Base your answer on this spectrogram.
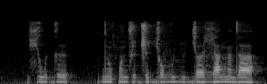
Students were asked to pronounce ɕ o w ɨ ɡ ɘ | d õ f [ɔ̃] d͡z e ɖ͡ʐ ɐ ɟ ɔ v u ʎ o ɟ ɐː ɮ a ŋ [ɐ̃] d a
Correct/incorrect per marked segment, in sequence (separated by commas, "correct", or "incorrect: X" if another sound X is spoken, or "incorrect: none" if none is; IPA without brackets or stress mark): correct, incorrect: ã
